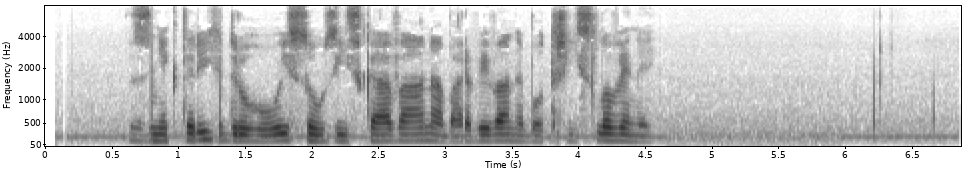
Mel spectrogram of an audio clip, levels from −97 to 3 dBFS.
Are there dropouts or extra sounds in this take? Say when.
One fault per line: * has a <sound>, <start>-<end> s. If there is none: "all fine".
all fine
